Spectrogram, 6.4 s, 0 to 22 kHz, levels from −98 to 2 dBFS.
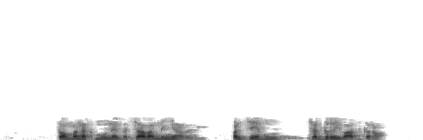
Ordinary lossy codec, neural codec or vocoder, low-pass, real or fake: MP3, 16 kbps; none; 3.6 kHz; real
